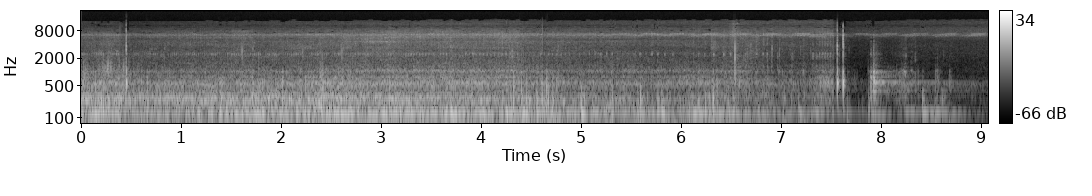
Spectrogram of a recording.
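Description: Wind and road rumble on a handlebar-mounted action camera's microphone as a bicycle rolls along, dying away over the last few seconds as the bike slows to a stop, with a couple of sharp clicks just before the end. A steady high chirring of crickets runs underneath.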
